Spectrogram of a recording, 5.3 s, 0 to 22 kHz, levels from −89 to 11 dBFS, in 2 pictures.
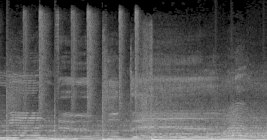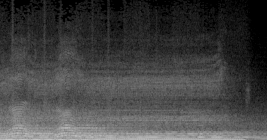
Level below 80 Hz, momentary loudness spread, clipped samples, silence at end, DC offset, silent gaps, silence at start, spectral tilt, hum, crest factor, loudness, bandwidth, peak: -16 dBFS; 7 LU; under 0.1%; 0 s; under 0.1%; none; 0 s; -5.5 dB/octave; none; 12 dB; -17 LUFS; over 20 kHz; -2 dBFS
